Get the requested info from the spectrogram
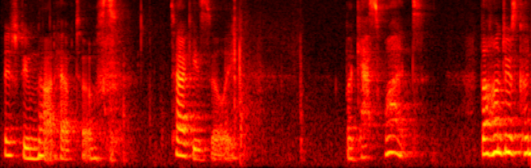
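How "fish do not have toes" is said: usual speaking voice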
